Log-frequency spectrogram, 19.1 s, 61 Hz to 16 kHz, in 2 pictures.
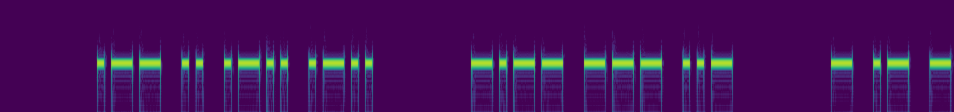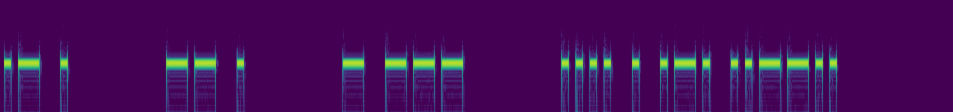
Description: Morse code, heard as a keyed tone, about 17 wpm, 700 Hz. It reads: WILL YOU TAKE ME TO HER?
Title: 2x Word-Spacing - Sentences from Top 200 Words - 17wpm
